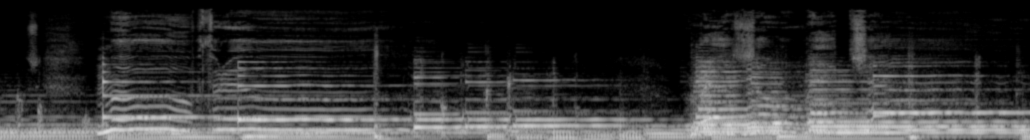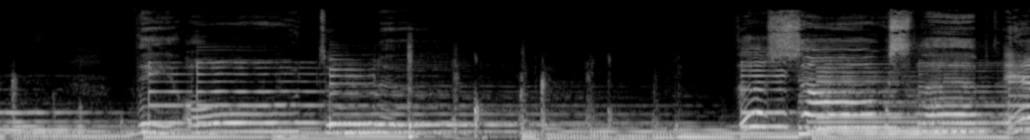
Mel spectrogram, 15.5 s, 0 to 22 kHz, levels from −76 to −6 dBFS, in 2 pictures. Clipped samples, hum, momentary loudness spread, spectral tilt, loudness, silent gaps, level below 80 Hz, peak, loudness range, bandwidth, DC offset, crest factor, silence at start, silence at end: under 0.1%; none; 9 LU; -6 dB/octave; -22 LUFS; none; -36 dBFS; -6 dBFS; 4 LU; 16.5 kHz; under 0.1%; 16 dB; 0 s; 0 s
